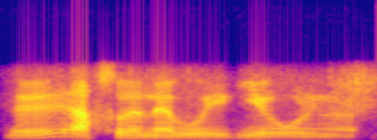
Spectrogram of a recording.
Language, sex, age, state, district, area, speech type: Assamese, male, 18-30, Assam, Darrang, rural, conversation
